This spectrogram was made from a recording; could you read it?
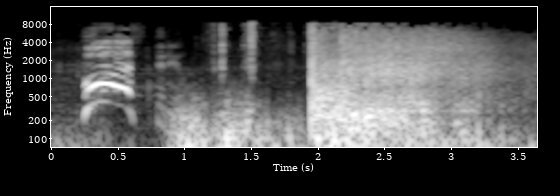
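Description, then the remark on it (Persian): A single heavy cannon blast from a Ukrainian tank firing at Russian forces on the battlefield near Bakhmut, Ukraine, booms out, its rumbling echo rolling on for over a second, after a brief voice-like call and scattered clatter. “میدان نبرد در نزدیکی بخمود گرم است و تانک های اوکراینی به سوی نیروهای روس شلیک می کنند.”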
